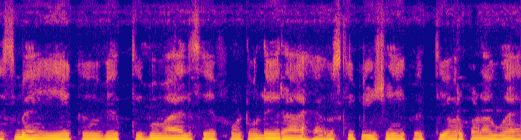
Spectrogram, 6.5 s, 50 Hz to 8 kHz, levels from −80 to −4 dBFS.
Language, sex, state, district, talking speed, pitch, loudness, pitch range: Hindi, male, Chandigarh, Chandigarh, 155 wpm, 110 Hz, -17 LUFS, 110-115 Hz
